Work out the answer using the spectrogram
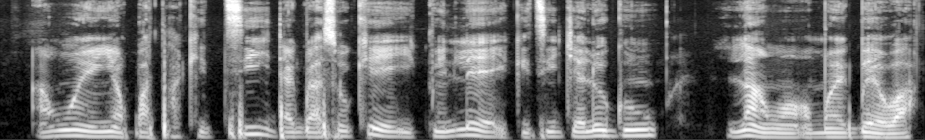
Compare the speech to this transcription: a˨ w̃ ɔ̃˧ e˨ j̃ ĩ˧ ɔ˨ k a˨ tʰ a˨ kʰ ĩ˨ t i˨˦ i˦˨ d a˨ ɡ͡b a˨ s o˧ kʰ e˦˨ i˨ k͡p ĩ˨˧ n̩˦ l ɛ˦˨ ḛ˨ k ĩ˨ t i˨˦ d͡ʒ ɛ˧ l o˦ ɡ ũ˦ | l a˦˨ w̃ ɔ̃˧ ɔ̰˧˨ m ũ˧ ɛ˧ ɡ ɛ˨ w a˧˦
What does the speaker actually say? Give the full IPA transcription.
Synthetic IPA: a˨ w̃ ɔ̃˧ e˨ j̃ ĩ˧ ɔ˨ k͡p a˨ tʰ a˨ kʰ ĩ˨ t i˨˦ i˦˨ d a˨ ɡ͡b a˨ s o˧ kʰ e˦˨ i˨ k͡p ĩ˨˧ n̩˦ l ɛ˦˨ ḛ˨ k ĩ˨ t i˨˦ d͡ʒ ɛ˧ l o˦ ɡ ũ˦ | l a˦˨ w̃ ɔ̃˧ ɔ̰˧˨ m ɔ̃˧ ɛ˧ ɡ͡b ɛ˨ w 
